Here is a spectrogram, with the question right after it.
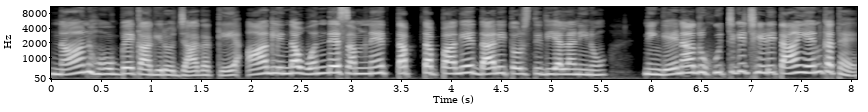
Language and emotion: Kannada, angry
